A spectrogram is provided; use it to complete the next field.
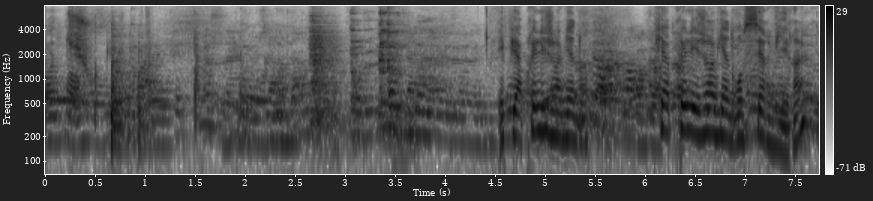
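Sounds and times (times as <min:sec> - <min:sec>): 
speech: 0:00.0 - 0:02.0, 0:04.6 - 0:07.7
dishes and cutlery clinking as a plate is assembled: 0:00.0 - 0:07.7
serving tray handled: 0:02.6 - 0:04.7.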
